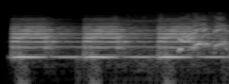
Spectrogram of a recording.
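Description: Opening intro music: a single sustained note sounded three times at the same pitch, each starting about three-quarters of a second after the last.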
